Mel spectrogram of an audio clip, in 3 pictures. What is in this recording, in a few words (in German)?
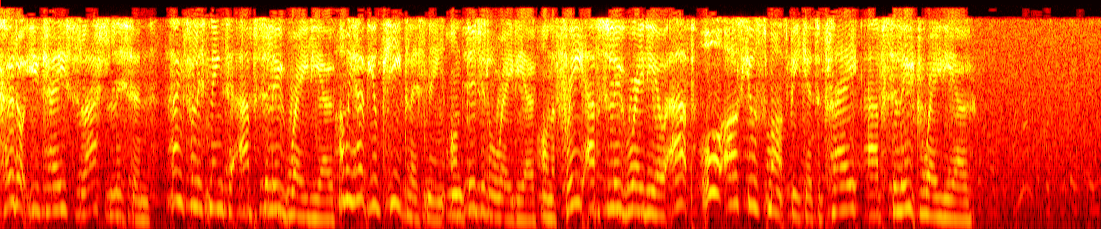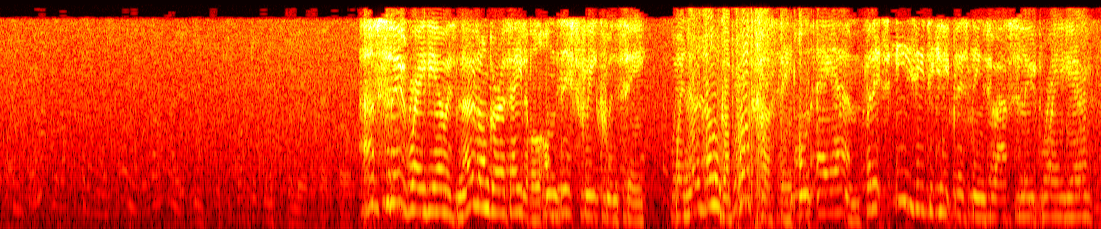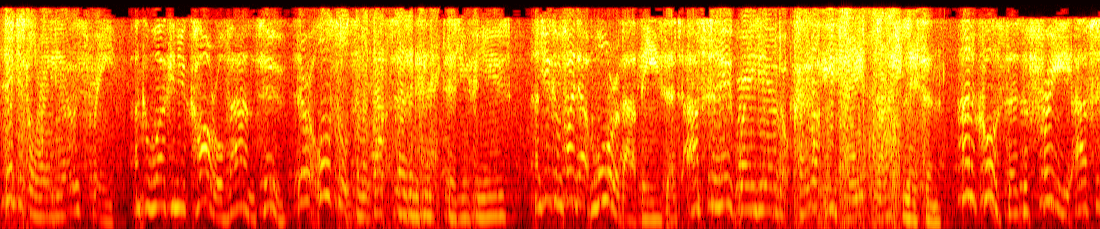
websdr NL Frequenzabsage 1215 kHz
